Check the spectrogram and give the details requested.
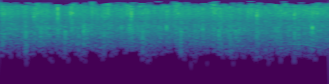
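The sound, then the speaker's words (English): Steady audience applause, a dense crackle of many hands clapping at once, holding an even level throughout with no voices standing out. “And he's getting applause for this nonsense.”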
